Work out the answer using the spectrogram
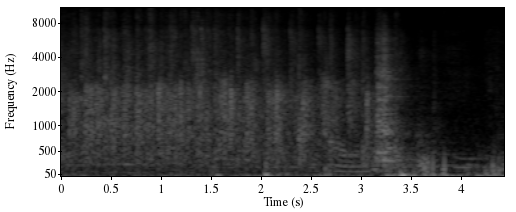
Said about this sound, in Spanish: Vamos a recibirlo con un aplauso y escucharla.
